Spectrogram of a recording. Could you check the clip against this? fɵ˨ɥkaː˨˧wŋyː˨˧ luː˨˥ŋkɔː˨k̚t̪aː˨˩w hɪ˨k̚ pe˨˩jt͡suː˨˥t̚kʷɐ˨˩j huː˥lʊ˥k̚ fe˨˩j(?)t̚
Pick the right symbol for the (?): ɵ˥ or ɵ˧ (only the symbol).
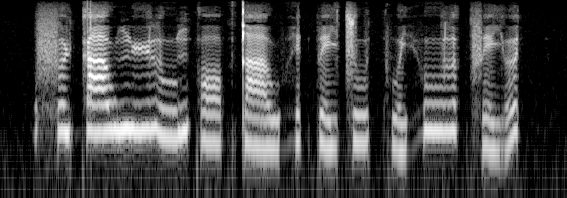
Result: ɵ˥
